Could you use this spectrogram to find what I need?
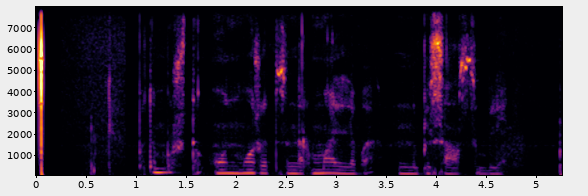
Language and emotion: Russian, neutral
